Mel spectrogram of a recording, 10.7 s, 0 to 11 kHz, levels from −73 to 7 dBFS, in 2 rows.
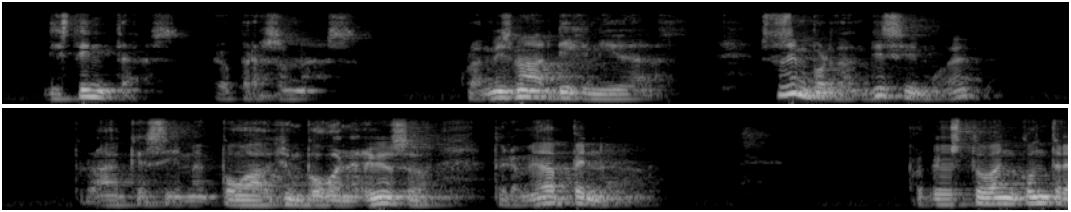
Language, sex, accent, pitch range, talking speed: Spanish, male, Spanish, 135-170 Hz, 170 wpm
